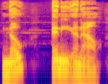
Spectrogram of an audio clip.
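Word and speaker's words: nonanal: Scientists have identified a compound called nanal, pronounced no nel, that's responsible for this distinctive change in body odor.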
